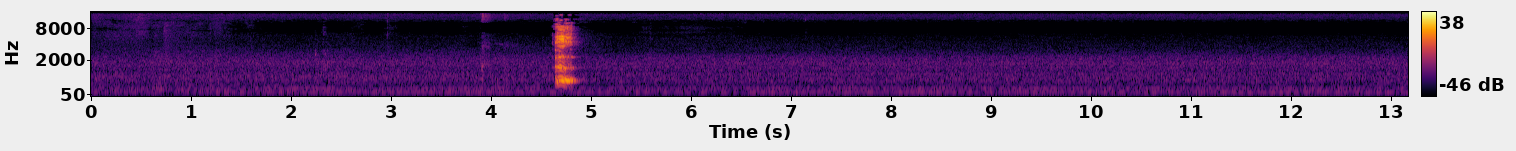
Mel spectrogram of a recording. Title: has hiccups again.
